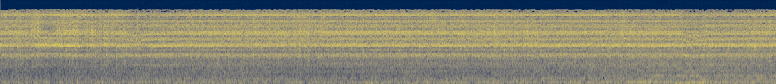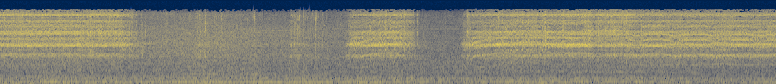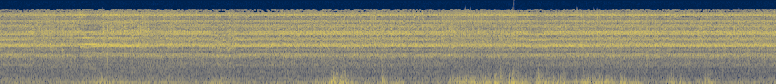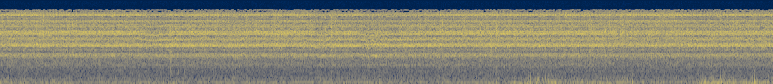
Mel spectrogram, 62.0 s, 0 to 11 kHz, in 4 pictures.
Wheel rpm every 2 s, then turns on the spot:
160, 160, 160, 160, 160, 160, 160, 160, 160, 30, 20, 70, 70, 160, 160, 160, 160, 160, 160, 160, 160, 160, 160, 160, 160, 160, 160, 160, 160, 160, 160.
18-22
